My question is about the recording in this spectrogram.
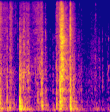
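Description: Hands moving shoes into a storage unit: a few short rustles and light knocks, the loudest a little past the middle.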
